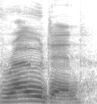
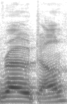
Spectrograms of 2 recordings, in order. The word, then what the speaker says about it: Rodon: get with every transfer it's pronounced Road in I can't do this anymore I'm going Road down because the Welsh guy said it was Road up so that's what I'm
